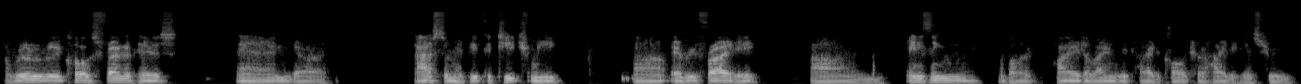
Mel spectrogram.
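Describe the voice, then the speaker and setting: A man with a very low, deep voice tells a story as a radio guest. His speech is halting and unhurried, with frequent pauses while he gathers his thoughts. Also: flat delivery, darkish tone, poor audio. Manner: halting, hesitant phrasing. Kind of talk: casual spoken storytelling.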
